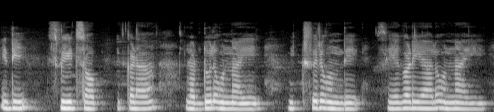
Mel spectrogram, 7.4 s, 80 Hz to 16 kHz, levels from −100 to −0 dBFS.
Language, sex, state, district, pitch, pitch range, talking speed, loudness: Telugu, female, Telangana, Hyderabad, 200 Hz, 190-210 Hz, 80 wpm, -16 LUFS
